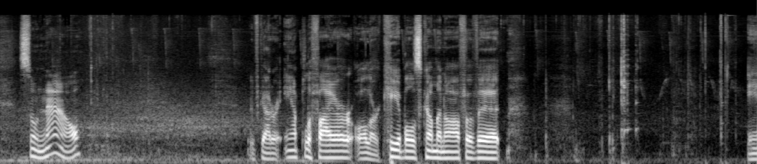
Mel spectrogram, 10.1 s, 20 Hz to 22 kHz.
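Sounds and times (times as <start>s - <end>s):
clicks and knocks of handling: 7.2s - 9.9s.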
